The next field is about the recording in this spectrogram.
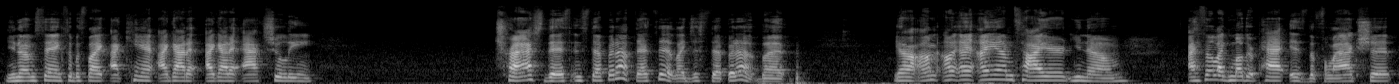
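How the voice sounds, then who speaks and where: Speaking at a normal pace in a mid-range, pushed, bright voice, this American content creator chats openly and casually. She rambles a lot and circles back to the same phrases to stress them.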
